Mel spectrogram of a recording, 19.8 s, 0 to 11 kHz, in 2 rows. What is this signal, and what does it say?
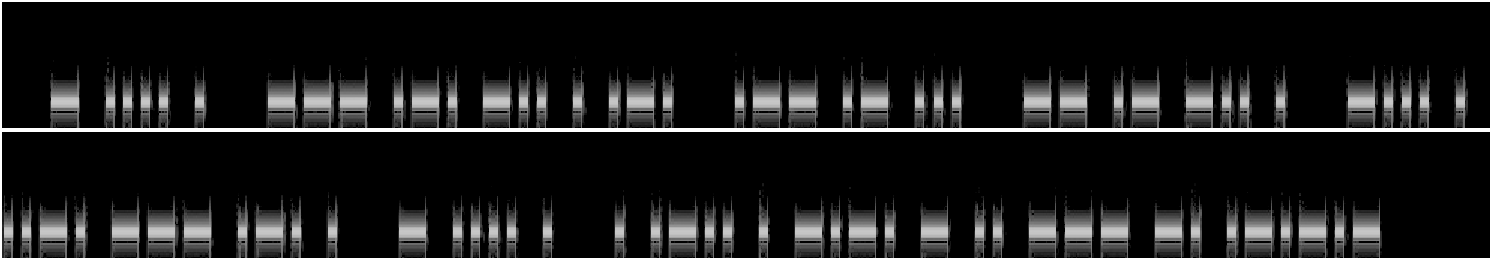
Morse code, heard as a keyed tone, about 20 wpm, 700 Hz. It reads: THE ORDER WAS MADE BEFORE THE ELECTION.
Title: Sentences from Top 1500 Words 20wpm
